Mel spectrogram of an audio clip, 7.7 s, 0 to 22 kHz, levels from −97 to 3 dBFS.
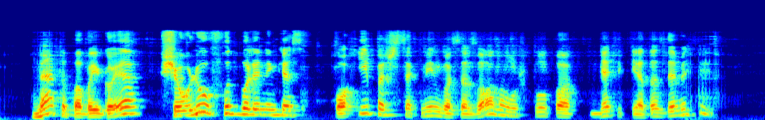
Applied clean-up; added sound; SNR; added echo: neural mask model DeepFilterNet 3.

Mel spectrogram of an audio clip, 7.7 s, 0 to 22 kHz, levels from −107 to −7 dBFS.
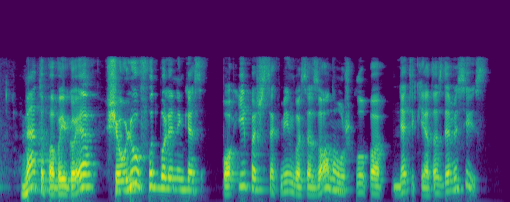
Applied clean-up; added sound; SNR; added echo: none; none; none; none.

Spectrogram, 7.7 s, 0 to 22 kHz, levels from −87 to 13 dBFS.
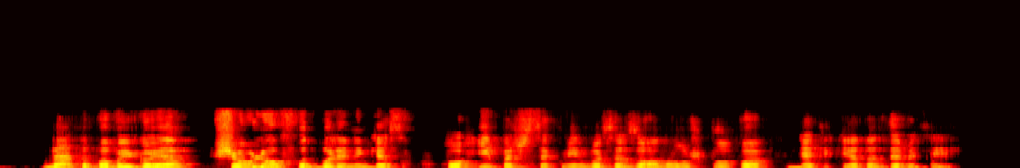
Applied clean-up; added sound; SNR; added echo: neural mask model Resemble Enhance denoiser.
